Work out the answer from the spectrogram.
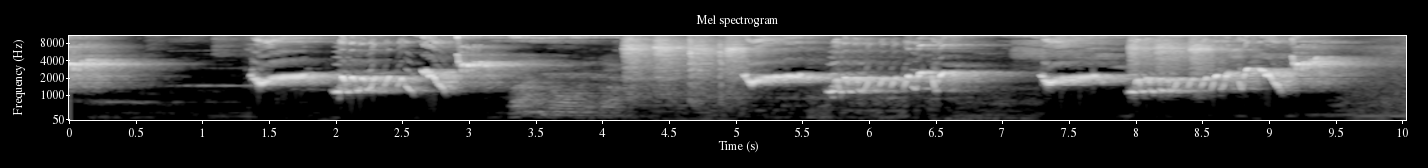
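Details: Actively singing white-rumped shama in kretekan style, said to rile other shamas: a series of loud, repeated whistled phrases, each a steady note breaking into quick rattling trills, separated by short pauses with faint voices.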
